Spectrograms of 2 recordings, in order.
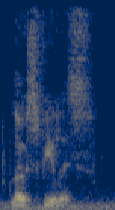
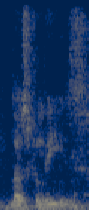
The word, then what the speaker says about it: Los Feliz: We settled in Los Feliz, which some pronounce Los Feliz.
